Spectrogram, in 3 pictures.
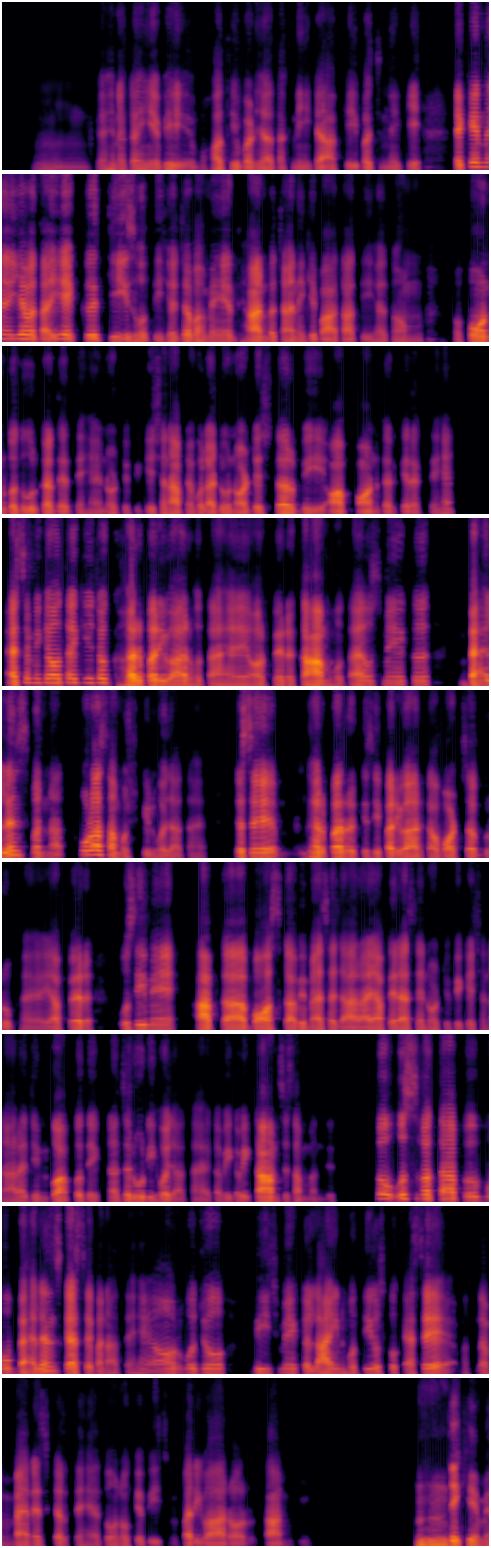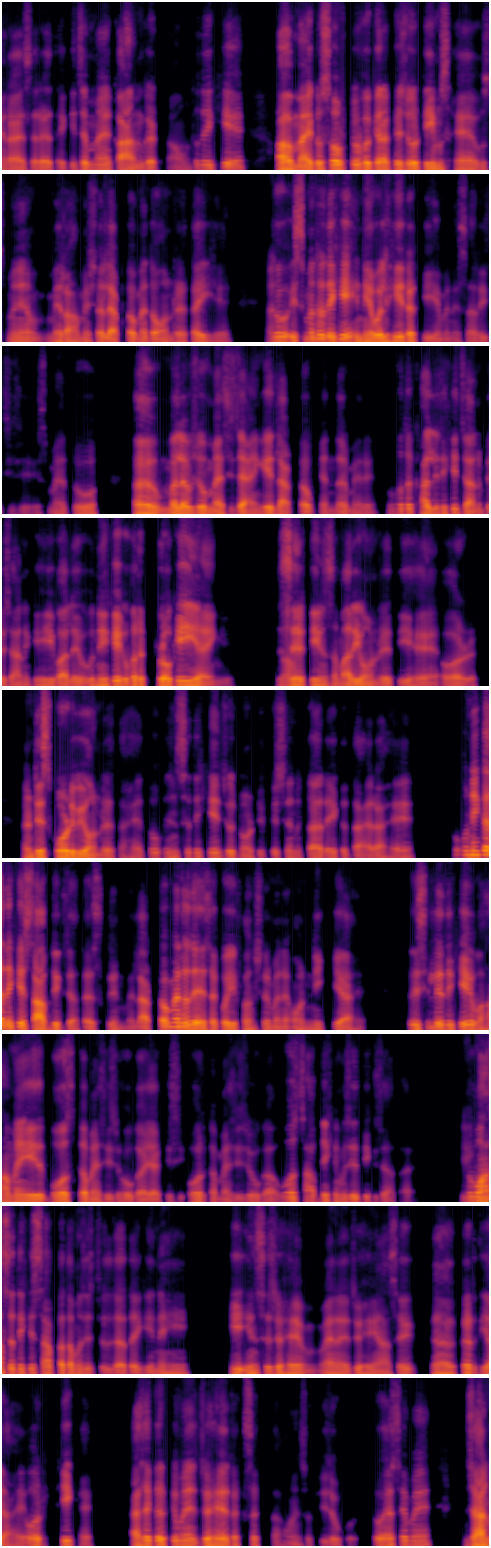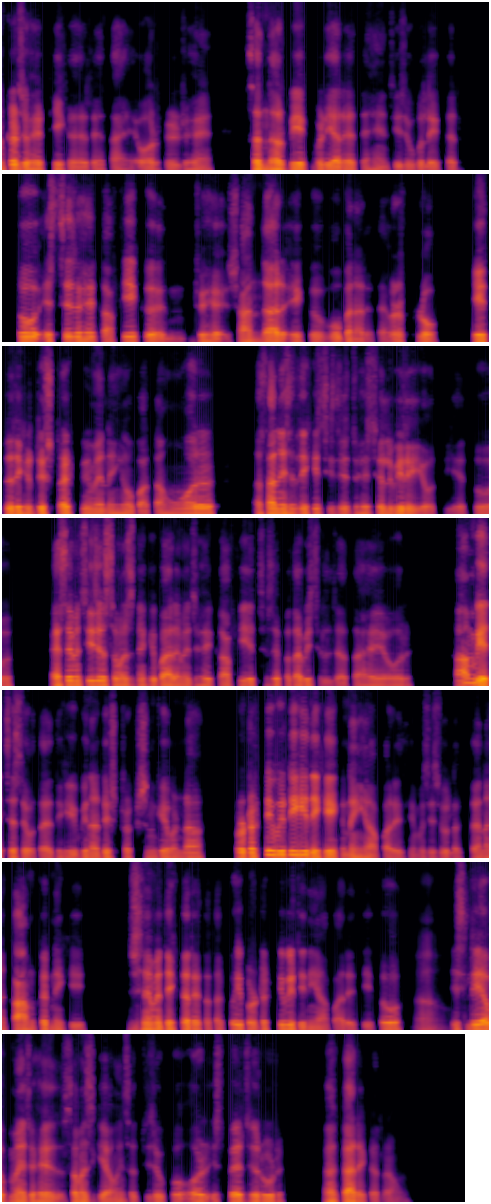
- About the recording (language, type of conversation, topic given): Hindi, podcast, फोन और नोटिफिकेशन से ध्यान भटकने से आप कैसे बचते हैं?
- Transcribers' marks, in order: in English: "नोटिफ़िकेशन"; in English: "डू नॉट डिस्टर्ब"; in English: "ऑन"; in English: "बैलेंस"; in English: "ग्रुप"; in English: "बॉस"; in English: "मैसेज"; in English: "नोटिफ़िकेशन"; in English: "बैलेंस"; in English: "लाइन"; in English: "मैनेज"; in English: "टीम्स"; in English: "ऑन"; in English: "इनेबल"; in English: "मैसेज"; in English: "वर्क फ़्लो"; in English: "टीम्स"; in English: "ऑन"; in English: "डिस्कॉर्ड"; in English: "ऑन"; in English: "नोटिफ़िकेशन"; in English: "स्क्रीन"; in English: "फंक्शन"; in English: "ऑन"; in English: "बॉस"; in English: "मैसेज"; in English: "मैसेज"; in English: "वर्क फ़्लो"; in English: "डिस्ट्रैक्ट"; in English: "डिस्ट्रैक्शन"; in English: "प्रोडक्टिविटी"; in English: "प्रोडक्टिविटी"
